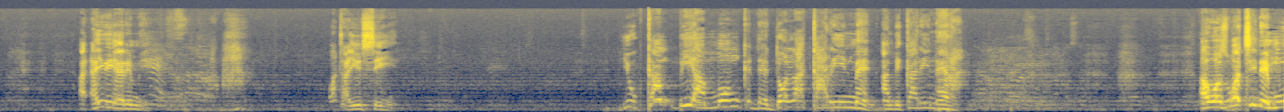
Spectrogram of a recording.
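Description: A middle-aged man preaches loudly and with animation into a microphone over loudspeakers.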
